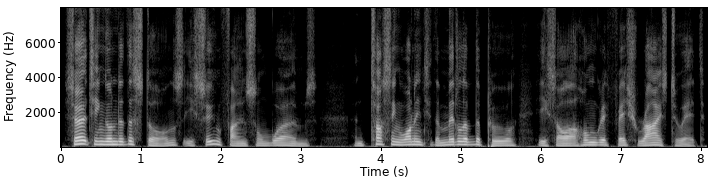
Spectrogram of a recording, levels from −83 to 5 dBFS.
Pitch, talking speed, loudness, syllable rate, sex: 130 Hz, 195 wpm, -21 LUFS, 4.7 syllables/s, male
